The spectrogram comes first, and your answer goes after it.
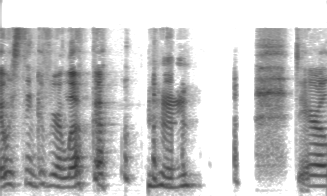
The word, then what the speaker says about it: Darrow: Uh when people always say or sometimes they'll say your name wrong uh Daro or something and I'm like no it's like the arrow because I always think of your logo Darl like the arrow.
